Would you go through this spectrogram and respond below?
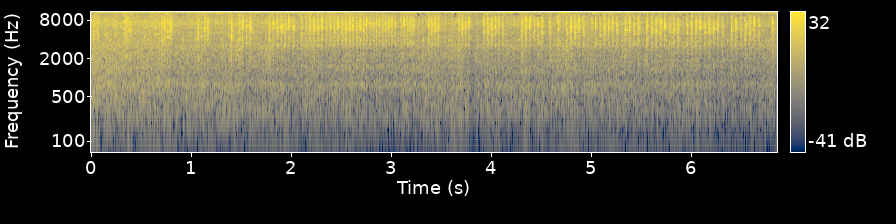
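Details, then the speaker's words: Model A Ford original engine, carburetor not rebuilt, running on bare chassis without body during restoration: old four-cylinder ticking over with a busy, even mechanical clatter and no missed beats; healthy idle. "I'm really pleased the old engine is doing as well I haven't rebuilt the carburetor but I think we'll get we'll get some good service out of this old engine even even as it is"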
